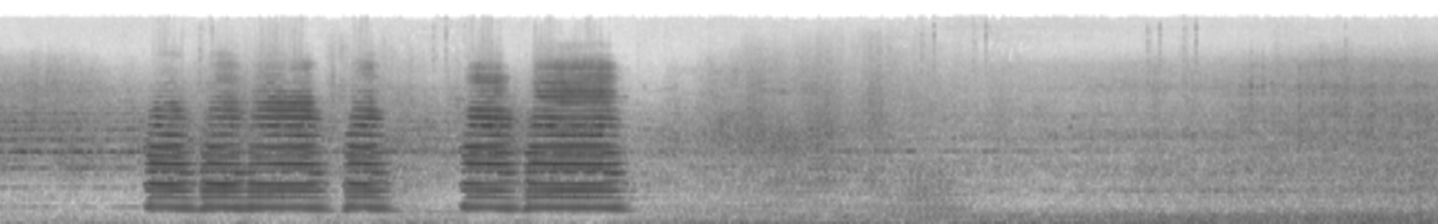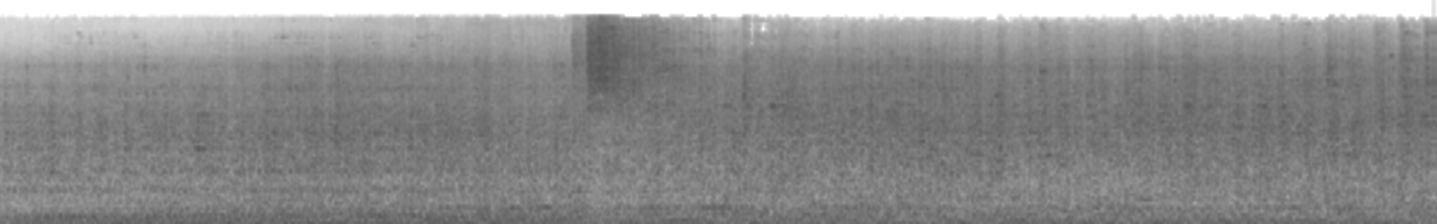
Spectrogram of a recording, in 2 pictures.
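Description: Freight train's diesel locomotive sounding its multi-chime air horn in several blasts, the last one long, then the train running past with a steady rumble and wheels clattering over the rail joints, the rumble growing louder. About two-thirds of the way through there is a brief high hiss.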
